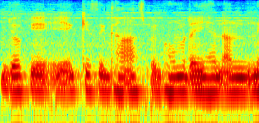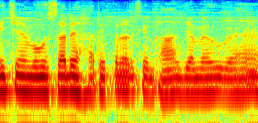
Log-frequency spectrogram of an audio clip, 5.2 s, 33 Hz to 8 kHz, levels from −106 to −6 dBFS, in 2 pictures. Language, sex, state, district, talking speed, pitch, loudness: Hindi, male, Bihar, Madhepura, 245 wpm, 125 Hz, -14 LUFS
